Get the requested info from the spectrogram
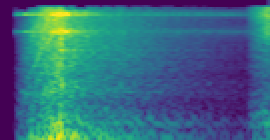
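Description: Cinematic whoosh sound effect with a deep low boom under a hissing swish, opening a percussion music track. It swells quickly and fades over about a second and a half. A second whoosh starts near the end.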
